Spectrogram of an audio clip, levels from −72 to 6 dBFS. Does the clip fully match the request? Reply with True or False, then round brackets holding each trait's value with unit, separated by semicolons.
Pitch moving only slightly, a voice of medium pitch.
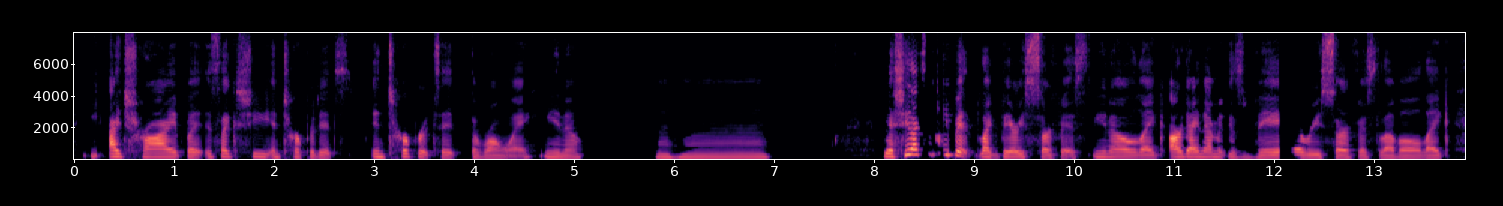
True (2.3 semitones; 160 Hz)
